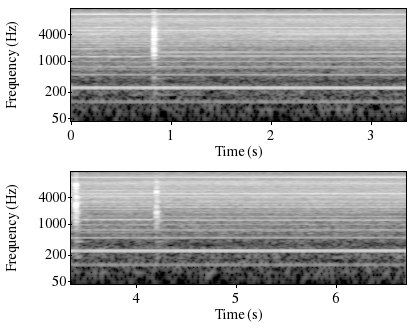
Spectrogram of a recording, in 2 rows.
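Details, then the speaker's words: HeathKit IG-72 audio generator driving a synchronous motor near 158 V and about 300 Hz, filter removed: steady rough electrical buzz from the transformer because its drive signal is no longer filtered. "and you see i do get it but you can hear the transformer buzzing because it's not filtered anymore"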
